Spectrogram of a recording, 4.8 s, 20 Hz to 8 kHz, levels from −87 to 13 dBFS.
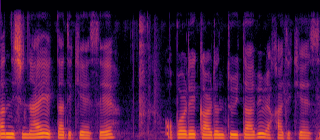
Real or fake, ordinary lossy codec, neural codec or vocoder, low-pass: real; none; none; 7.2 kHz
